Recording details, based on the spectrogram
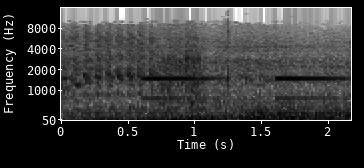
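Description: A used diesel Ford F-250 pickup truck rumbles nearby with a steady low engine drone, while faint tonal beeps sound over the running motor.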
